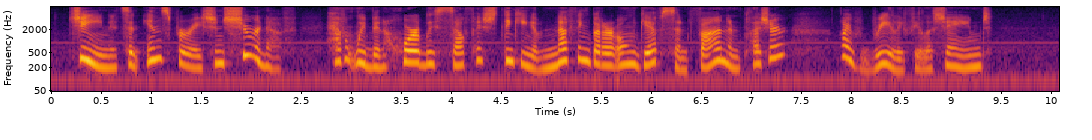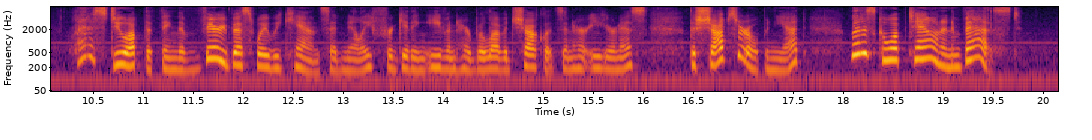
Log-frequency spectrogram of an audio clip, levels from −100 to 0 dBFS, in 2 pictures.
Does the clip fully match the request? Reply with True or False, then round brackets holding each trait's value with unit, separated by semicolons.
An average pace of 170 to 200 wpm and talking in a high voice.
True (180 wpm; 225 Hz)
